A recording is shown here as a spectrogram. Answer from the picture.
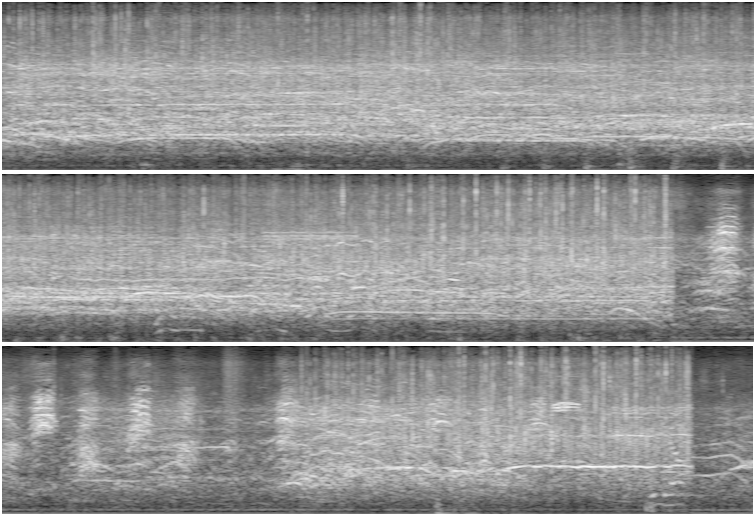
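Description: Football stadium crowd cheering and shouting loudly for a long running play; it drops off for a few seconds past the middle, then swells again near the end.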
